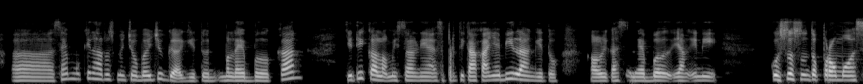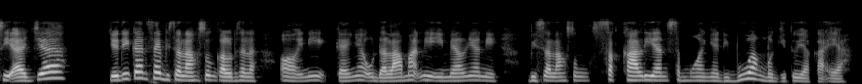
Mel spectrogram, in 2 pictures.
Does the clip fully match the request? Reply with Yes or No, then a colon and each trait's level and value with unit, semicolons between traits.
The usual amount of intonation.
Yes: average, 3.5 semitones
